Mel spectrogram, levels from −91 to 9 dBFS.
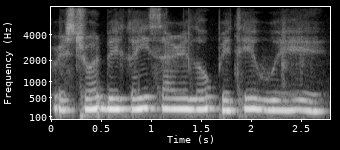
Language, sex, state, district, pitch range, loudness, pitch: Hindi, female, Arunachal Pradesh, Papum Pare, 220-240 Hz, -11 LUFS, 235 Hz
